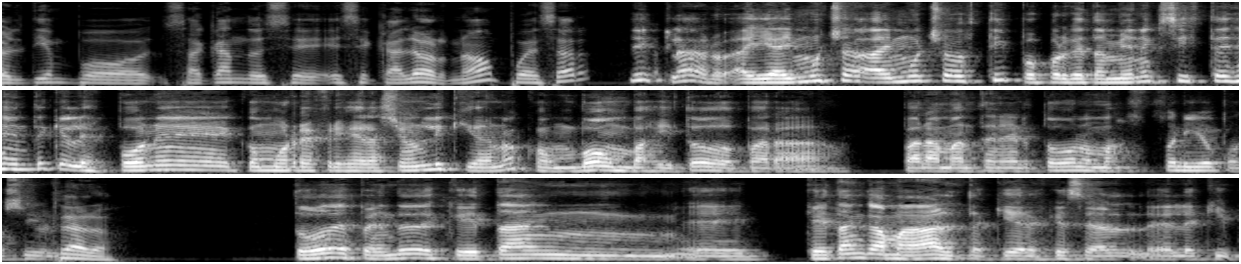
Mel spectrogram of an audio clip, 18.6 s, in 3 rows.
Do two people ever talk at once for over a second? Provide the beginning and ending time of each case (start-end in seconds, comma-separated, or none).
none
